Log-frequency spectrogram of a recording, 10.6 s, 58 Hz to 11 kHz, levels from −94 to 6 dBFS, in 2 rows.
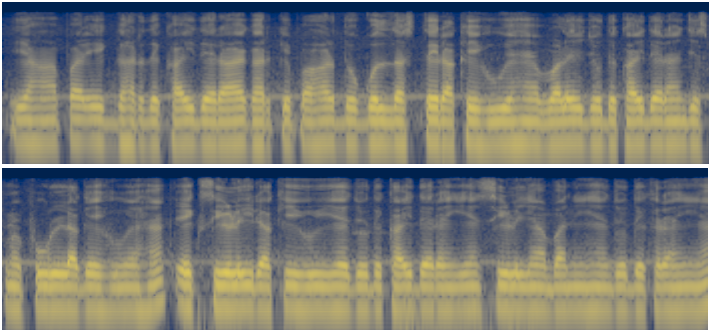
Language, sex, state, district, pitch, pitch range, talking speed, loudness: Hindi, male, Bihar, Begusarai, 120 Hz, 115-120 Hz, 250 wpm, -17 LUFS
